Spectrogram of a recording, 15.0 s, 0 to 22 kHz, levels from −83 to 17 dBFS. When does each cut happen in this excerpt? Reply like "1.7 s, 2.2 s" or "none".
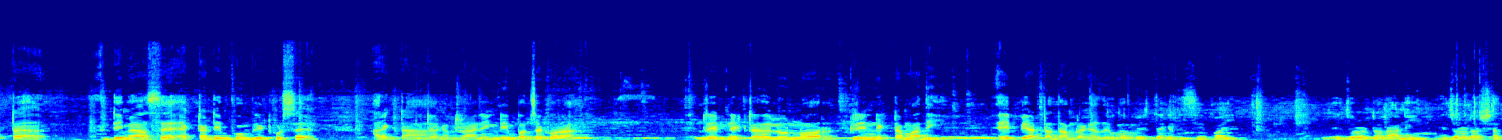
4.3 s, 11.2 s

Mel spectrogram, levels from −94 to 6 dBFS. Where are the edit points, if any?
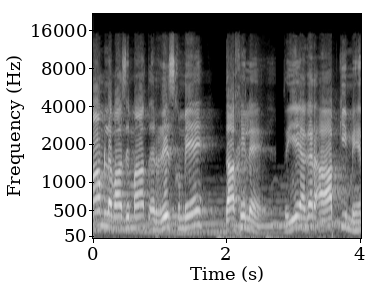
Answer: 2.7 s

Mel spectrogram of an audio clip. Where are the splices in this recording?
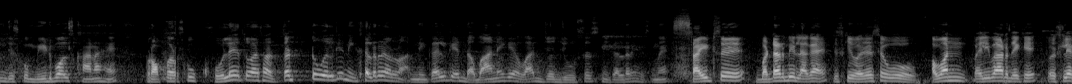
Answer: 1.8 s, 6.9 s, 9.2 s

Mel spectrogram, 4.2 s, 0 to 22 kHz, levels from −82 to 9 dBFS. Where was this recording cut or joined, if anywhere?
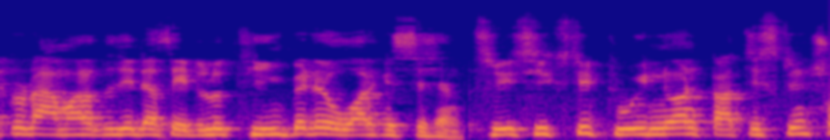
2.4 s

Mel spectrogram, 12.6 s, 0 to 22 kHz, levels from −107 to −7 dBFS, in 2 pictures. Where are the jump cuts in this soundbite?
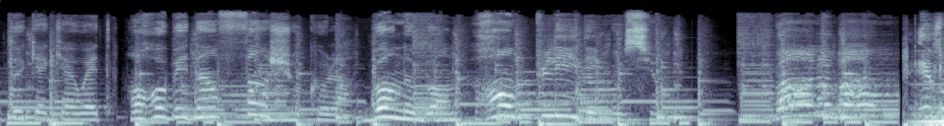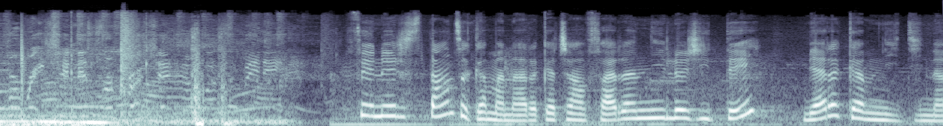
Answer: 6.0 s

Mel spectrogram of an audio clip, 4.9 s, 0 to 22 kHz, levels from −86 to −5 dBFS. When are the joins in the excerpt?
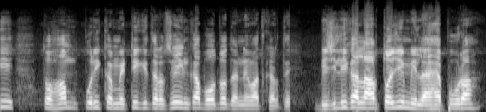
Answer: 3.0 s

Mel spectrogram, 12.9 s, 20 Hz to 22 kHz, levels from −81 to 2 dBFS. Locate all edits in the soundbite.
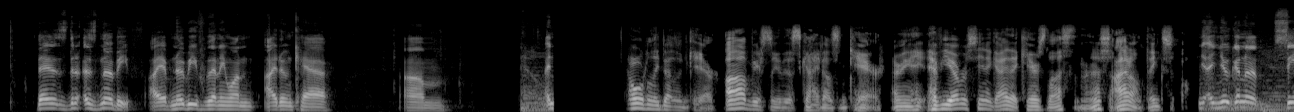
0.9 s

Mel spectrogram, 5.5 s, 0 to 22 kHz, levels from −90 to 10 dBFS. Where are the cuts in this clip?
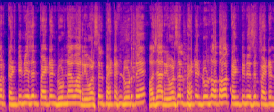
none

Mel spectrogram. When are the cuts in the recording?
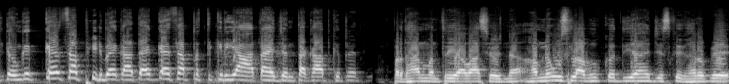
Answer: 3.8 s

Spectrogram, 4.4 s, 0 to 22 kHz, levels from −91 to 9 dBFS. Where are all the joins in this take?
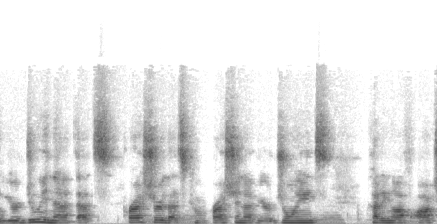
1.1 s

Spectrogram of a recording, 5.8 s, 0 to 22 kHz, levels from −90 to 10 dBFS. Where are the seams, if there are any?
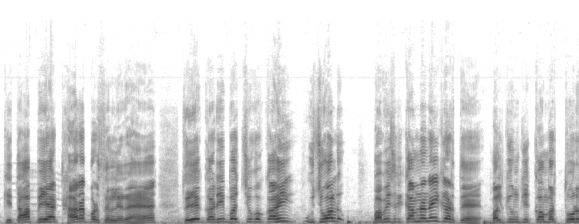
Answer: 3.0 s

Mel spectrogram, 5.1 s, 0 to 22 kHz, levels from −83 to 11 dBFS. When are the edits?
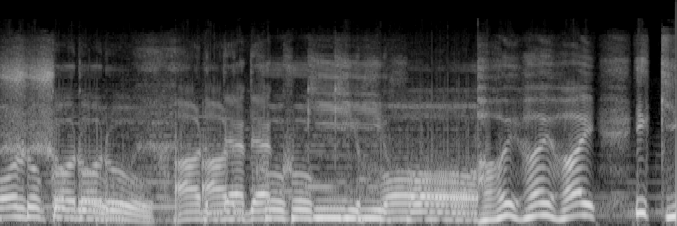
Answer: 3.6 s

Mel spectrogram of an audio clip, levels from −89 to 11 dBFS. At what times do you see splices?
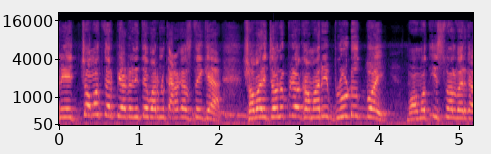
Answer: none

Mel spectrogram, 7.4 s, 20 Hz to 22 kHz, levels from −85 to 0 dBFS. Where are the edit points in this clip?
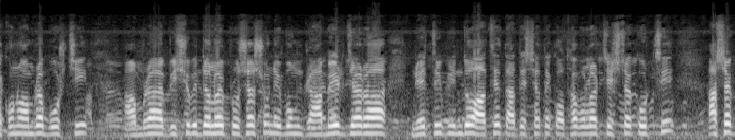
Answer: none

